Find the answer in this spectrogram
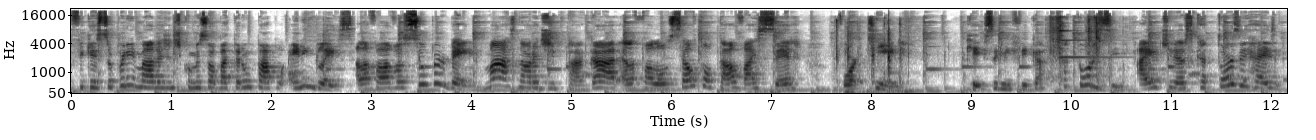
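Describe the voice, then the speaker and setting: An American woman, a native English speaker, teaching English pronunciation in a lively, chatty way. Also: sits high. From United States. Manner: lively, chatty, with colloquial fillers. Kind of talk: YouTube lesson.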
